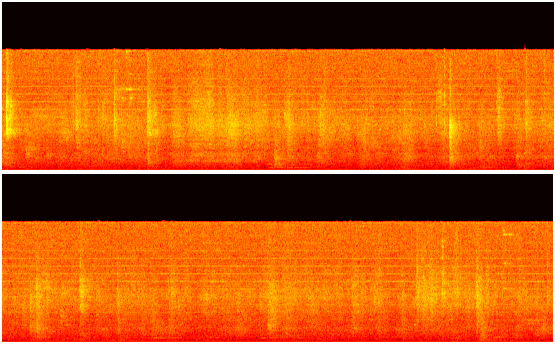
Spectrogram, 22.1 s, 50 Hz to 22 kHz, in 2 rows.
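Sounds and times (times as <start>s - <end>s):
microphone hiss: 0.0s - 22.0s.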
